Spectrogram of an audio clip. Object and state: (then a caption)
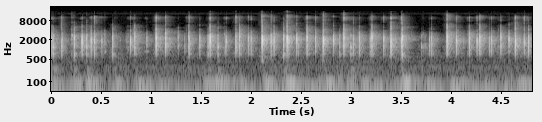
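Mechanical keyboard with PBT plastic keycaps. Both hands type continuously on a white compact mechanical keyboard with PBT doubleshot keycaps, a polycarbonate plate and a foam-filled plastic case, resting on a felt mat, fingertips pressing the keys. The result is a rapid, steady stream of short, crisp clacks centered around 2 kHz with bright upper edges and almost no low end. Each keystroke stops dead with virtually no ring.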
